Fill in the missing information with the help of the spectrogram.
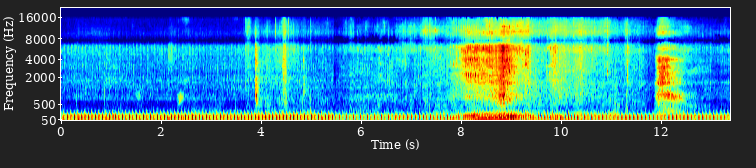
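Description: Quad ATV engine running steadily at low speed, revving up briefly about eight seconds in and surging again near the end.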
